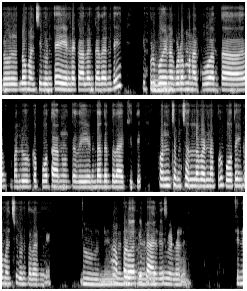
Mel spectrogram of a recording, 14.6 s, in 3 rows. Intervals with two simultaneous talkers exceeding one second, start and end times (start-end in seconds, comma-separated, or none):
12.0-13.4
